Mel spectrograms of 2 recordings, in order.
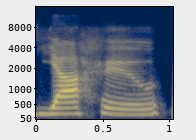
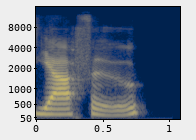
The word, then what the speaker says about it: Yahoo: Or another common one is Yahoo versus Yafu. I hear that all the time. – Yahoo. – Yeah, Yahoo versus Yahoo.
